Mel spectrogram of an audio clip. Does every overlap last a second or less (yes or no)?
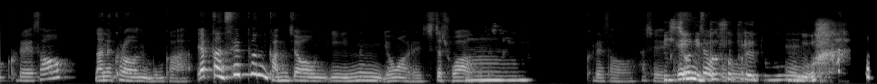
no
